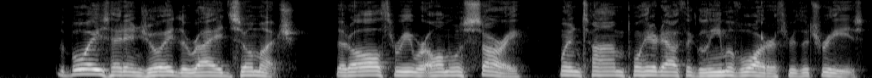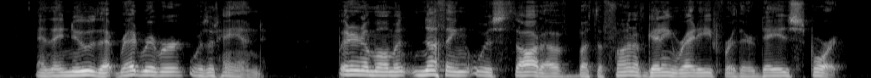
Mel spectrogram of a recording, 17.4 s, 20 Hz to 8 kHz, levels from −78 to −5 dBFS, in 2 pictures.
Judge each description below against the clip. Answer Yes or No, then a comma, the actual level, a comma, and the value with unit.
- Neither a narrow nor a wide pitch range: Yes, average, 3.3 semitones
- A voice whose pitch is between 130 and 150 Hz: Yes, low, 135 Hz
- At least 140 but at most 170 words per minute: No, average, 180 wpm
